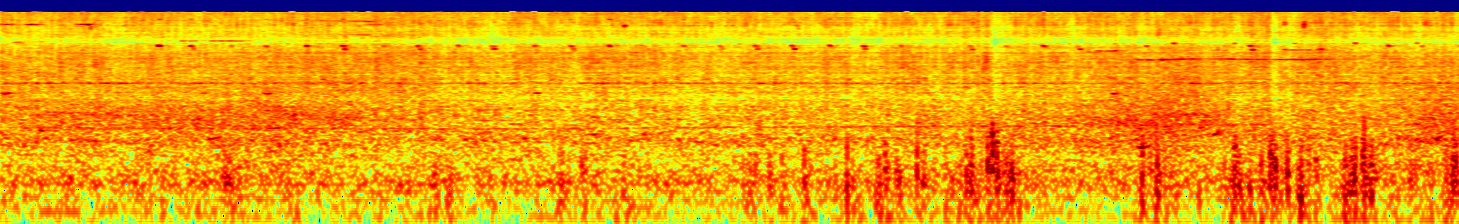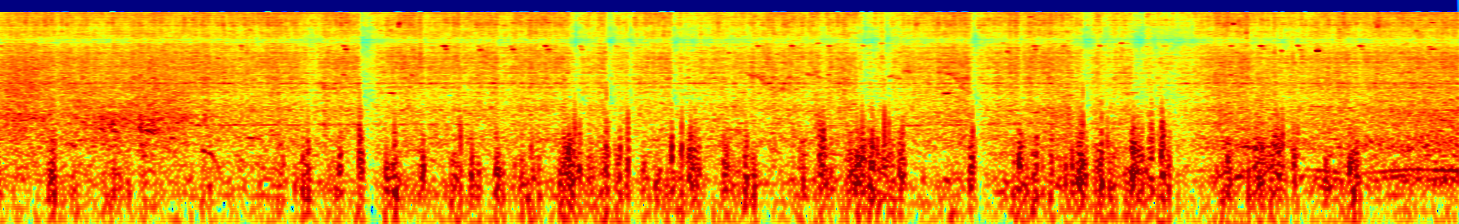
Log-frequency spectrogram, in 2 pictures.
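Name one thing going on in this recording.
Wind rushes past from a moving bicycle, loud and buffeting.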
